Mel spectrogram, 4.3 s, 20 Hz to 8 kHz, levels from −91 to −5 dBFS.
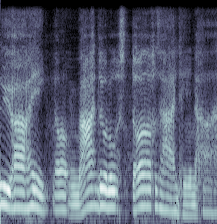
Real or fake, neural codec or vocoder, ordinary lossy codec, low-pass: fake; codec, 16 kHz in and 24 kHz out, 0.6 kbps, FocalCodec, streaming, 2048 codes; none; 7.2 kHz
